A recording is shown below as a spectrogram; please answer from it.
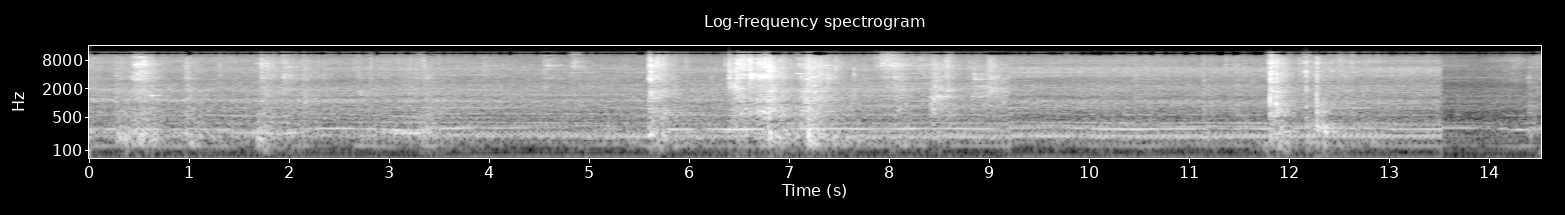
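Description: Liebherr demolition excavator's engine running, its pitch rising and falling as the hydraulic arm works. Its grab tears into the timber roof structure: wood cracking and splintering with crashes of falling debris, loudest about six to seven seconds in and again near twelve seconds.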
